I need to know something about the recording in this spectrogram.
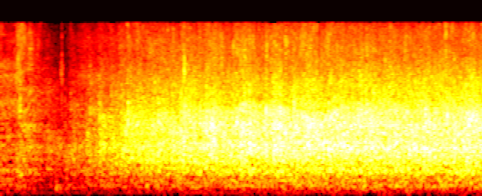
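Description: A large crowd applauds in a big hall, swelling quickly to loud, steady clapping.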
